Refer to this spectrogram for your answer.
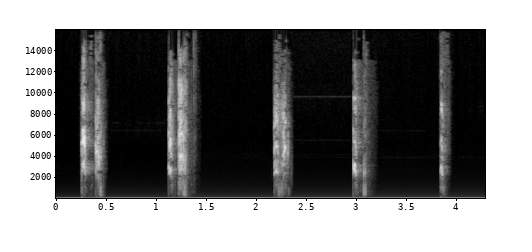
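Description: Brief, harsh squeaky chirps from a squirrel come in a loose series about a second apart, each a rasping double-burst. The background is otherwise quiet, with no other clear sounds.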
